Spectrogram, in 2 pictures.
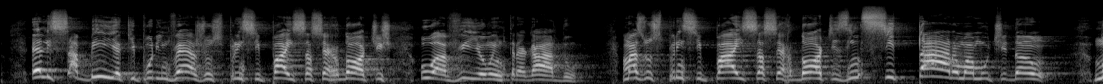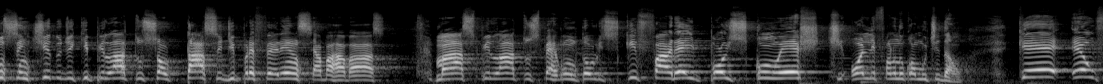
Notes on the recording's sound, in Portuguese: Nesta mensagem gravada em Setembro de 2017 na nossa conferência anual.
